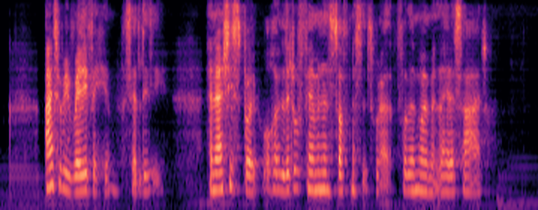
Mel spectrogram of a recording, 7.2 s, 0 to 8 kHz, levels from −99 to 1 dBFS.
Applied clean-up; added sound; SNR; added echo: neural mask model DeepFilterNet 3.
